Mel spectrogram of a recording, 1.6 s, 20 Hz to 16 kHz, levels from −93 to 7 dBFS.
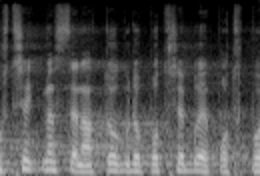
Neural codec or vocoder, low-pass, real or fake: vocoder, 44.1 kHz, 128 mel bands every 256 samples, BigVGAN v2; 14.4 kHz; fake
